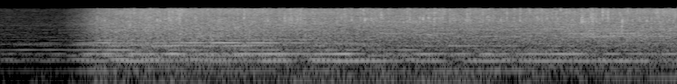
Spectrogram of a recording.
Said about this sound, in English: It's night time and pouring with rain.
